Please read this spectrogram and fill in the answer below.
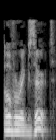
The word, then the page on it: overexert: British English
